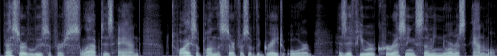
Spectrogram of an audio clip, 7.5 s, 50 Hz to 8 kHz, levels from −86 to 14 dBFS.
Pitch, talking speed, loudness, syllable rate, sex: 100 Hz, 170 wpm, -20 LUFS, 5.9 syllables/s, male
